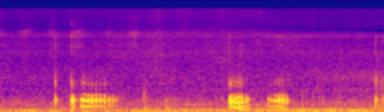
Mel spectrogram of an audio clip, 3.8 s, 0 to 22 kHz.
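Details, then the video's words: Neutered male domestic cat, born 18 September 2017, calling when touched: two short, mid-pitched chirping trills about a second and a half apart, over a low continuous rumbling purr in a quiet room. "만지면 소리나는 고양이"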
